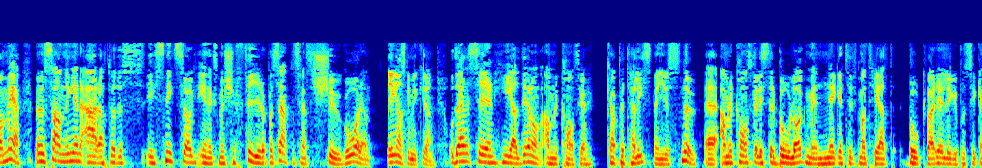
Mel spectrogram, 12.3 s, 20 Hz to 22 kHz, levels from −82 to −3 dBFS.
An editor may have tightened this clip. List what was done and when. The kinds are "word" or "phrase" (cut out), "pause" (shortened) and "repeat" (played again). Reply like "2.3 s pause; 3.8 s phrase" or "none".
8.7 s pause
